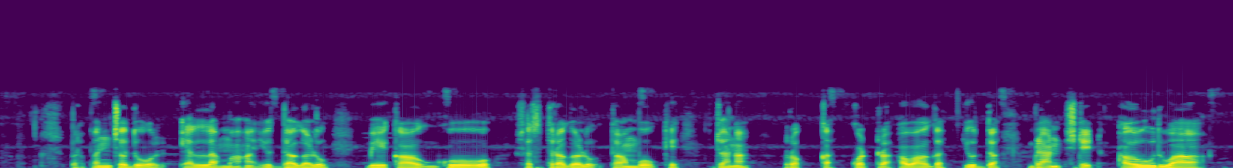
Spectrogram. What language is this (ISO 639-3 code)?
kan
